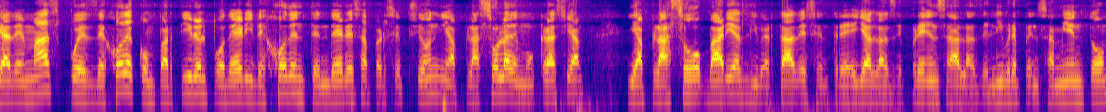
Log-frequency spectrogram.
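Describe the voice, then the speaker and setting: A man's ordinary speaking voice at a fairly high pitch and a moderate pace, with fairly even intonation, hardly any pauses and a dry, close sound with no echo. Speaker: interviewer. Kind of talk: interview. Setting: literary festival.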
